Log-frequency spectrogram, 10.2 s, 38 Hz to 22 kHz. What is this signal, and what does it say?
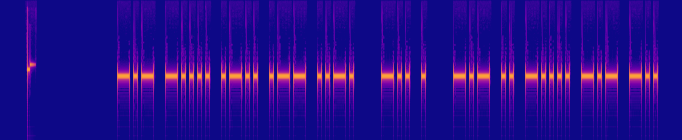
Morse code, heard as a keyed tone, about 20 wpm, 700 Hz. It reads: K6LWF DE KI6KD
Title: USA Callsign DE Callsign - 5 Characters - 20wpm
